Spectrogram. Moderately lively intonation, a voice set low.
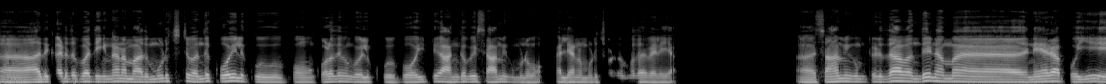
Yes: average, 3.7 semitones; low, 125 Hz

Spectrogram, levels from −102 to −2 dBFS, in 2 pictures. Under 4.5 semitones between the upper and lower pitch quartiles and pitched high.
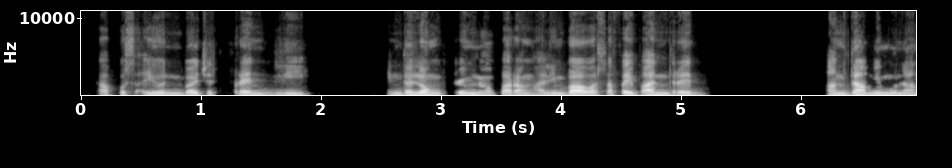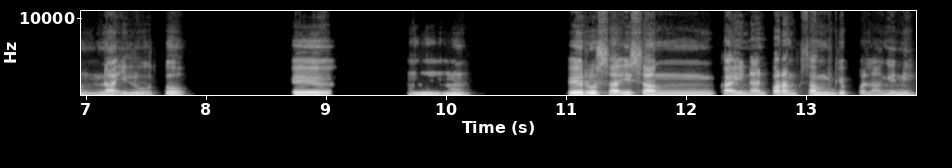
No: narrow, 2.4 semitones; medium, 140 Hz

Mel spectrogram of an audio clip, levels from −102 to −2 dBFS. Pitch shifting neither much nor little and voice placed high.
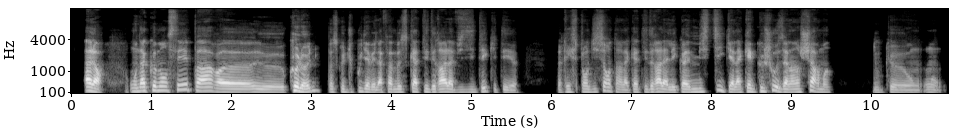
No: average, 4.1 semitones; low, 120 Hz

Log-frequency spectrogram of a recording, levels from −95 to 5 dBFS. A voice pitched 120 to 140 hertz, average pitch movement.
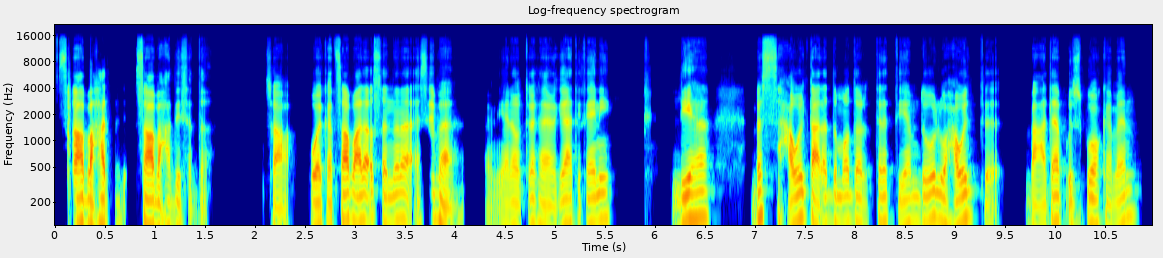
No: low, 110 Hz; average, 3.5 semitones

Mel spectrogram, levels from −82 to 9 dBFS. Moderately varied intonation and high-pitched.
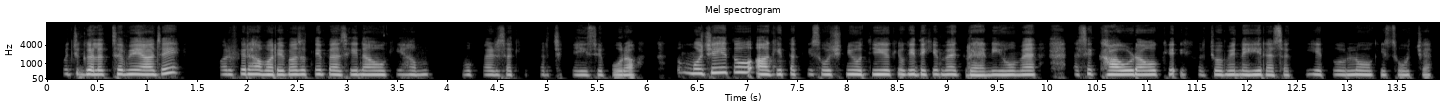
No: narrow, 1.4 semitones; high, 240 Hz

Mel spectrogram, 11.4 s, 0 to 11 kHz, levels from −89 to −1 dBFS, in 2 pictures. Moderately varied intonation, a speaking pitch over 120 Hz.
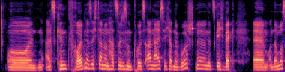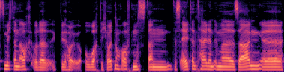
Yes: average, 3.9 semitones; low, 135 Hz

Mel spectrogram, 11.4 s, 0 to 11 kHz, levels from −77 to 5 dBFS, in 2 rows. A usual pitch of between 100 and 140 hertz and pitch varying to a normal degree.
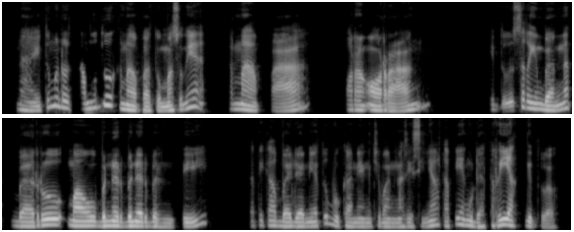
Yes: low, 135 Hz; average, 4.5 semitones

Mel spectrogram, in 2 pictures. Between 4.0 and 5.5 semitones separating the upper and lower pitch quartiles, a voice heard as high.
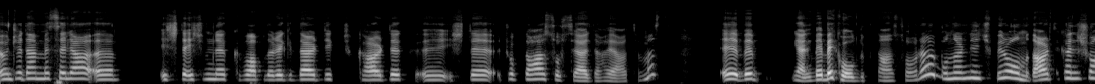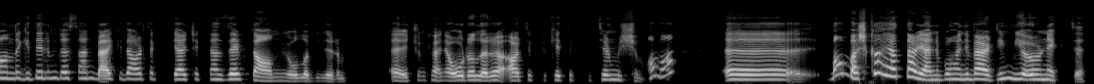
Yes: average, 4.6 semitones; high, 230 Hz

